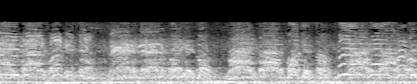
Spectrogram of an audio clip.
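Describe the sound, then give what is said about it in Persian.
A loud crowd of people in Tehran protests in front of the Pakistani embassy against Pakistan's interference in Afghanistan's internal affairs, many voices shouting slogans together in a steady rhythmic cadence, the chant rising and falling in repeated phrases throughout. “همچنین در تجمع شماری از مردم تهران در برابر سفارت اسلام آباد در پایتخت ایران به مداخله پاکستان در امور داخلی افغانستان اعتراض صورت گرفت.”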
